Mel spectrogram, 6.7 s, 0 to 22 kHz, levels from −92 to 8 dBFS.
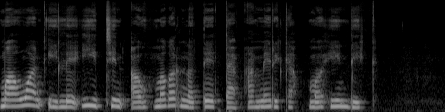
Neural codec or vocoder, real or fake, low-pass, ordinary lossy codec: vocoder, 44.1 kHz, 128 mel bands, Pupu-Vocoder; fake; none; none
